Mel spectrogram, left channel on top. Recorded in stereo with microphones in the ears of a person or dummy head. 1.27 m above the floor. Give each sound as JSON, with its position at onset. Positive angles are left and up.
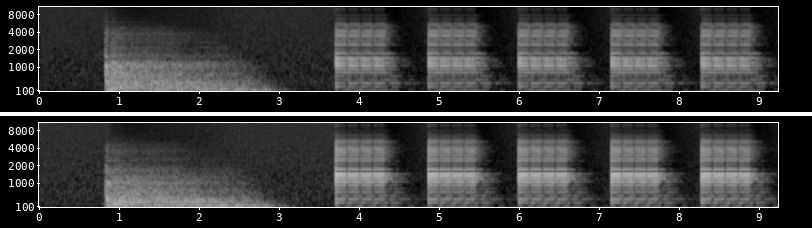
{"t": 0.8, "sound": "an explosion", "side_deg": 70, "distance_m": 2.5}
{"t": 3.7, "sound": "an alarm clock", "side_deg": -10, "distance_m": 0.6}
